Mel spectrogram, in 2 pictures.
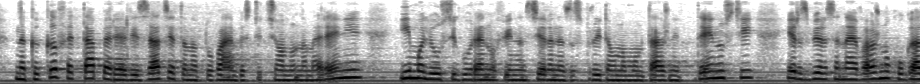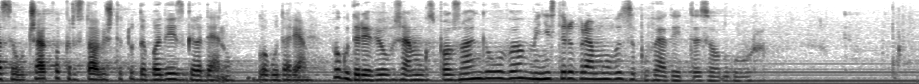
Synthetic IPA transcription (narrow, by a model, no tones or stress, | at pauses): nɐkɐkɤfɛt̪apɛɾɛɐlizat̪sijət̪ənɐt̪ovainvɛst̪it̪siɔnːonɐmɛɾɛniɛ | iməliosiɡʊɾɛnofinɐnsiɾɐnɛzɐst̪ɾoit̪ɛlˠnomont̪aʒnit̪ɛd̪ɛjnost̪iː | ɾəzbiɾəsɛnajvaʒnokoɡasɛot͡ʃakvəkɾɐst̪ɔviʃt̪ɛt̪od̪ɐbɤd̪ɛizɡɾɐd̪ɛno | blˠəɡod̪ɐɾʲəb̥lˠəɡod̪ɐɾʲəviʊvɐʒaɛmoɡospɔʒoaŋɡʲɛlˠovəminist̪əɾəvɾamovəzɐpovʲjad̪əjt̪ɛzɐɔd̪ɡovoɾ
